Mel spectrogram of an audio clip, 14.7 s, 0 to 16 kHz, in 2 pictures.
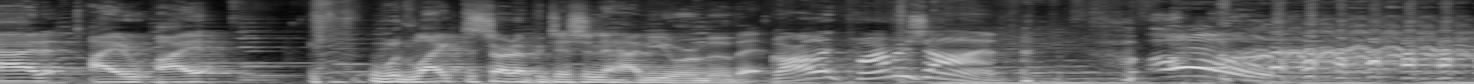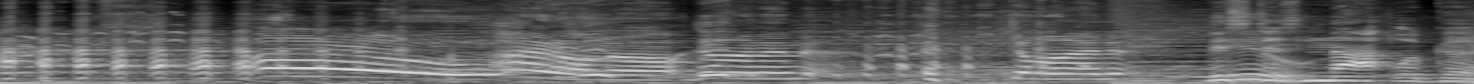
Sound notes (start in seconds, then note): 6.3 laughing; 10.7 both laughing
